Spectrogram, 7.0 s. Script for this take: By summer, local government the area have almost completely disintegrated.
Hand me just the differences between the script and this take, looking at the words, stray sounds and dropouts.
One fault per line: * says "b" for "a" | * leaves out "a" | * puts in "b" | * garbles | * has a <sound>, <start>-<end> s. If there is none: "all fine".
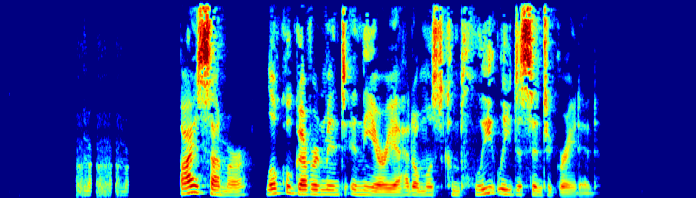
* has a laugh, 0.8-1.3 s
* puts in "in"
* says "had" for "have"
